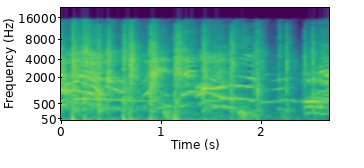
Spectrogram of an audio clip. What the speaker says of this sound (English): Big round of applause for Julia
